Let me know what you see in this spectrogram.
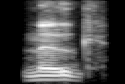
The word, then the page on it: Moog: British English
